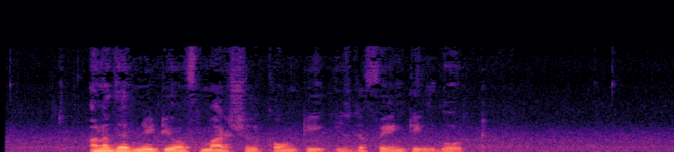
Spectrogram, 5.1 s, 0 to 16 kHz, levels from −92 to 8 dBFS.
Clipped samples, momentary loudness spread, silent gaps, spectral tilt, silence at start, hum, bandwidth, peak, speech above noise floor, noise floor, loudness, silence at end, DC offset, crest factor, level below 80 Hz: under 0.1%; 13 LU; none; -10 dB/octave; 0.65 s; none; 10.5 kHz; -2 dBFS; 31 dB; -50 dBFS; -20 LUFS; 1.6 s; under 0.1%; 18 dB; -42 dBFS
